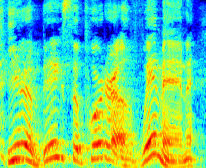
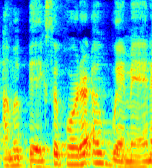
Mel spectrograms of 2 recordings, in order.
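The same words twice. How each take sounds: First: High, swooping disbelief; incredulous echo. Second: Said in the usual way. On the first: Real, not acted. Host questioning Lisa's support of women, incredulous. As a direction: throw the claim back, pitch leaping. Throwing Lisa's claim back at her. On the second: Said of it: "Lisa, she's like".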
